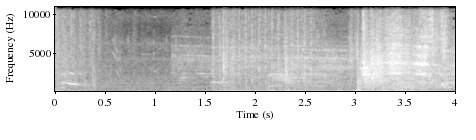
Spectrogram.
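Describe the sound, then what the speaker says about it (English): Precision airstrike in a video game: loud booms and crashing blasts mixed with bursts of gunfire, swelling into a heavier, louder barrage toward the end while a voice speaks briefly over it. "Precision airstrike."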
